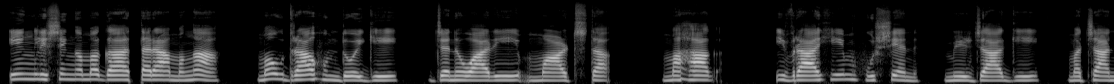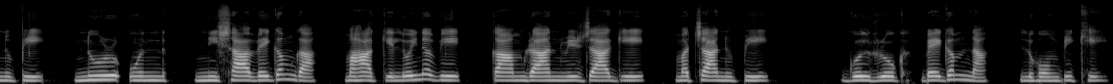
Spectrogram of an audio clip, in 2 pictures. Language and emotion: Manipuri, neutral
